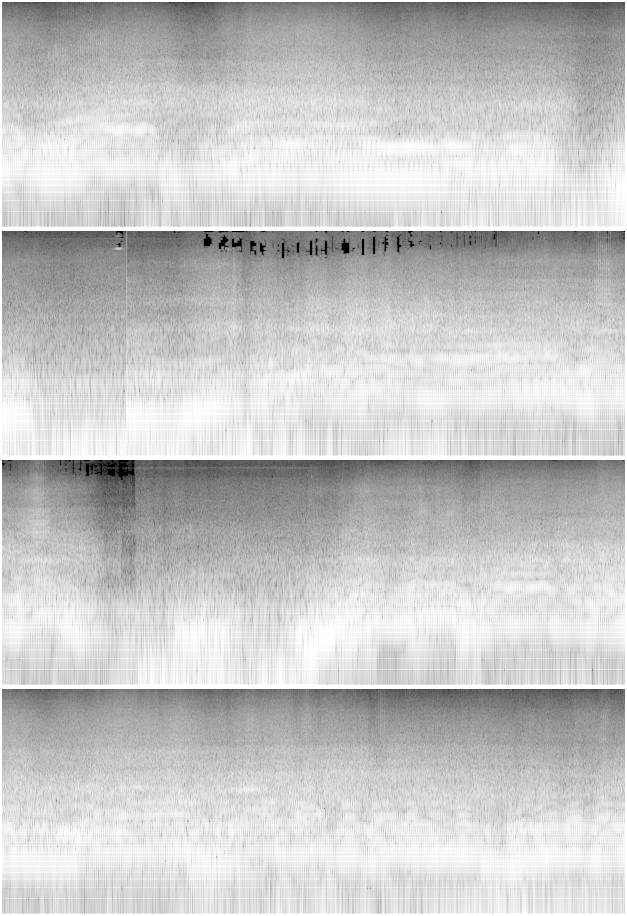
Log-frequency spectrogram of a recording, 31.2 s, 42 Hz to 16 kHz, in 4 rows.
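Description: Lifted Ram pickup's Hemi V8 revving hard and loud while it spins donuts in snow, its pitch climbing and dropping over and over with the throttle. It fades briefly about halfway through as the truck swings away, then comes back.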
